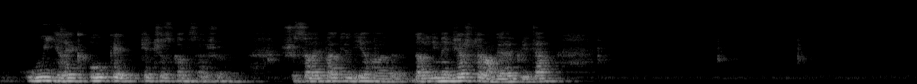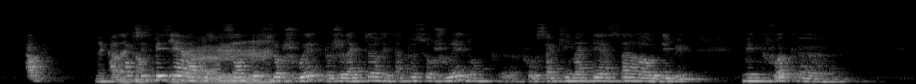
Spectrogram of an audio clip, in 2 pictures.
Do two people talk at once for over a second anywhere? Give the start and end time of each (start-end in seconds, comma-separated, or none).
10.3-11.8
